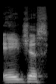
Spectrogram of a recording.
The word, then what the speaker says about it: Aegis: Well, before we move on to the next guy, we might as well do a little ad for Noah, our friend at Aegis Games.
